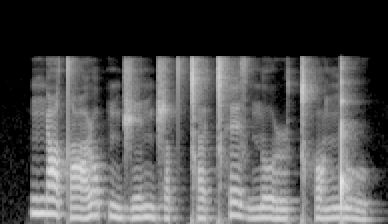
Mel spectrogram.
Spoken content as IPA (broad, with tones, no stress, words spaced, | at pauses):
ŋe˥˩tˤɐ˧˩ɹɔ˥˩p nd͡ʒe˨˦nd͡ʒə˧˩tˤǀɐ˧˩ǀʰɛ˥˩z no˧˩ɹǀʰɔ˨˦ŋ͡ǃu˧˩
